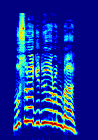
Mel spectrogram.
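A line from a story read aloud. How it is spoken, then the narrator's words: Swallow shouting. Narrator (Turkish): diye bağırdı kırlangıç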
